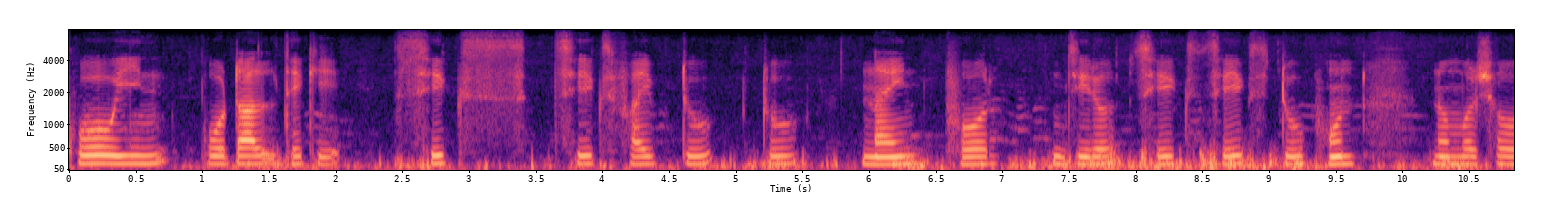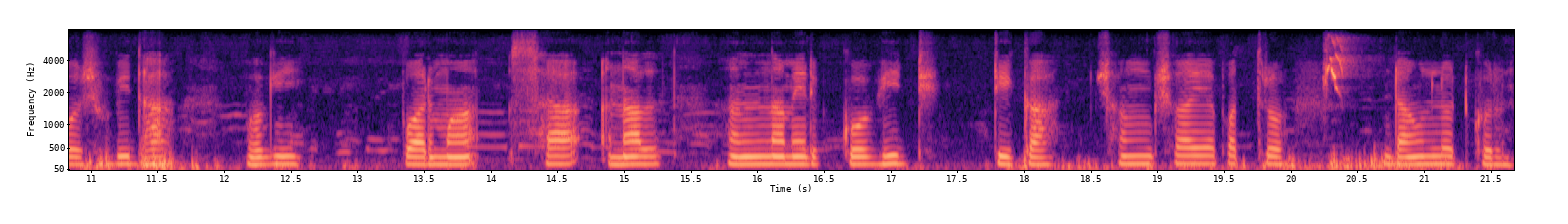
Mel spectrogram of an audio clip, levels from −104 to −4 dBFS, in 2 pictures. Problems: constant background noise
